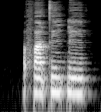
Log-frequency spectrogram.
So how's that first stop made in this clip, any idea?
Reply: plain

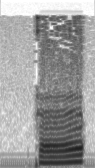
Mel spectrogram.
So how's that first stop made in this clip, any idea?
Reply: plain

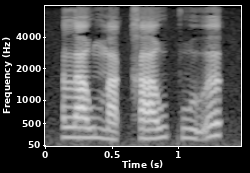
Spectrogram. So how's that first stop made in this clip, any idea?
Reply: plain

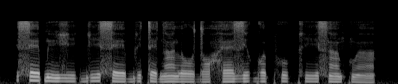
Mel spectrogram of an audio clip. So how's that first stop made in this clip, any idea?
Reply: implosive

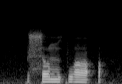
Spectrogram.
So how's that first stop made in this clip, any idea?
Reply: plain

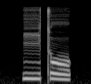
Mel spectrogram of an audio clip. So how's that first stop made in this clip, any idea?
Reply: plain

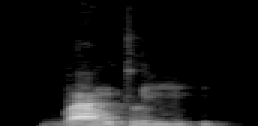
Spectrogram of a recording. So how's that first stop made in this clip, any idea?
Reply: plain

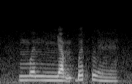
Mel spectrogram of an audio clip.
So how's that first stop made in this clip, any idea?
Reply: implosive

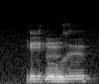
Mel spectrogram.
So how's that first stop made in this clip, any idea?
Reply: implosive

